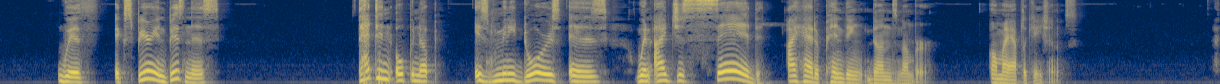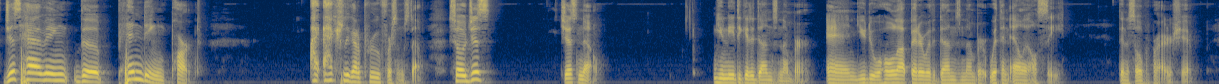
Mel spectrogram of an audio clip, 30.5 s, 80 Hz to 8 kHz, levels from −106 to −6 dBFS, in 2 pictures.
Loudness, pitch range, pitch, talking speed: -23 LUFS, 145-195 Hz, 150 Hz, 130 wpm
